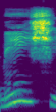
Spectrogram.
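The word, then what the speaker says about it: 名詞: 어떻게 하는지 한번 살펴보도록 할 건데요 일본어로 명사는 메이시 이라고 합니다 메이시 메이시 아시겠죠 이명자 감에 이루 발음 되구요 살짝 아씨 1호 바람 되요 그래서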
